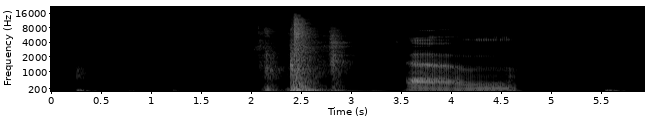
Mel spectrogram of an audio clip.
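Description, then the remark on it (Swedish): A door that had been banging in a gust of wind is pushed shut: a few soft knocks, then a louder bang and a drawn-out creaking groan, followed by a final dull thud. “Jag ska bara stänga den där dörren som står och slår på grund av vindpusten.”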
